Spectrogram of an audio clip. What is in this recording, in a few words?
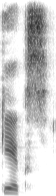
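"кекс", Komi, female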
